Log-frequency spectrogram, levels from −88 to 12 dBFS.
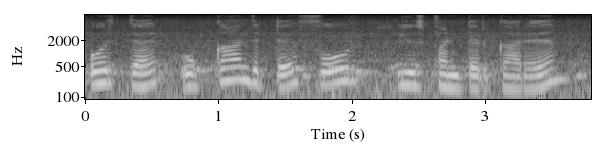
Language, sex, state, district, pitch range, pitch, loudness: Tamil, female, Tamil Nadu, Chennai, 165-215 Hz, 185 Hz, -16 LUFS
